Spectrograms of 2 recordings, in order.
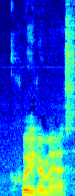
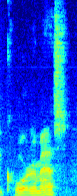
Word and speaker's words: Quatermass: And as you can see, we have Blood from the Mummy's Tomb, Quatermass in the Pit. Many people actually mispronounce that and say Quartermass.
